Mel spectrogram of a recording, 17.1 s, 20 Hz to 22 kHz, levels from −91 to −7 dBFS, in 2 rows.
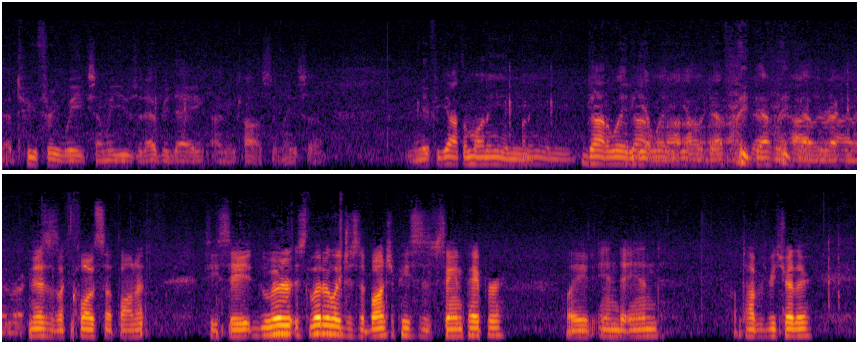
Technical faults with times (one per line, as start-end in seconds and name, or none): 5.20-9.26 doubled audio track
